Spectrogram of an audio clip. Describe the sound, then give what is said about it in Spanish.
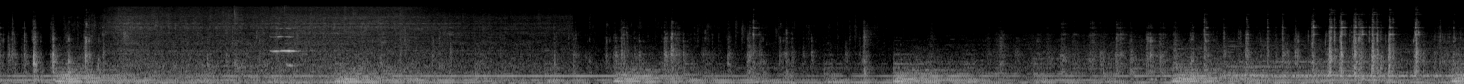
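A man forcing the lock of an apartment's front door: continuous metallic rattling and ratchet-like clicking over a steady low mechanical hum, with bursts of scraping that come and go throughout and no voices. “Al mirar por la mirilla, notó que un hombre intentaba forzar el cerrojo.”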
